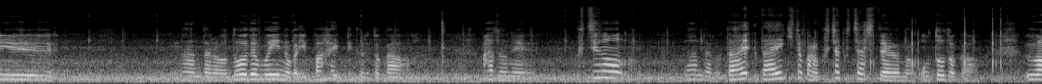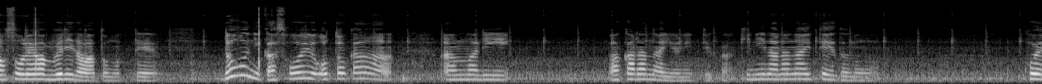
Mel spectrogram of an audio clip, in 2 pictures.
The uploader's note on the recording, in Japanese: 初めての収録、、、車の中で録音したのでところどころうるさいです。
